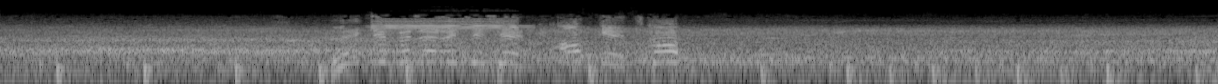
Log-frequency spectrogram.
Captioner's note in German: Pfiff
